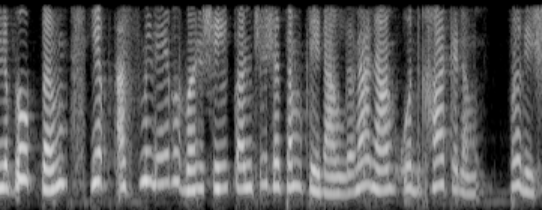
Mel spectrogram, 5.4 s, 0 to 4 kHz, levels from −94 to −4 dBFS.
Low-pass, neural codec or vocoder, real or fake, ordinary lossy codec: 3.6 kHz; codec, 16 kHz in and 24 kHz out, 0.6 kbps, FireRedTTS-2 codec; fake; none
